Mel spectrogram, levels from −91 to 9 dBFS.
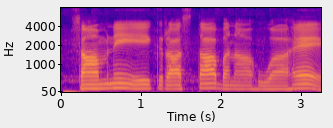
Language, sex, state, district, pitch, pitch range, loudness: Hindi, male, Madhya Pradesh, Umaria, 140 Hz, 125-150 Hz, -19 LUFS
